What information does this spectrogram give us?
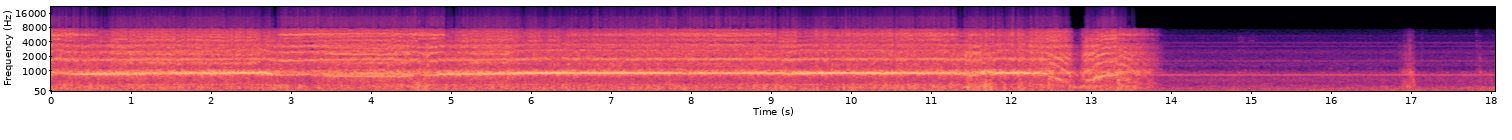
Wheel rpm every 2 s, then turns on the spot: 210, 210, 210, 230, 230, 230, 120, 0, 0.
none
